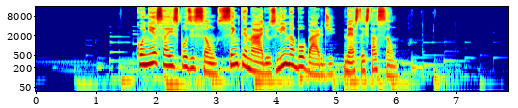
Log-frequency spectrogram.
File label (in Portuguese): narracao; conheca a expo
